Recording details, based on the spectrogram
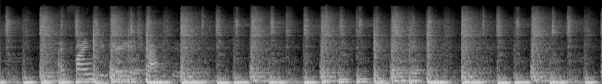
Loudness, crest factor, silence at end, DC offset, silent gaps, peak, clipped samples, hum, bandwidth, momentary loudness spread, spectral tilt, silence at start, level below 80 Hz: -17 LUFS; 16 dB; 0 s; under 0.1%; none; -2 dBFS; under 0.1%; none; 16.5 kHz; 3 LU; -4.5 dB/octave; 0 s; -24 dBFS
